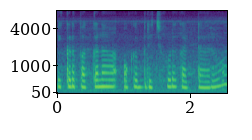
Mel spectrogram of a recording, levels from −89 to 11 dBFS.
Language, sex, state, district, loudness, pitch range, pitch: Telugu, female, Telangana, Karimnagar, -17 LUFS, 230-250 Hz, 240 Hz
